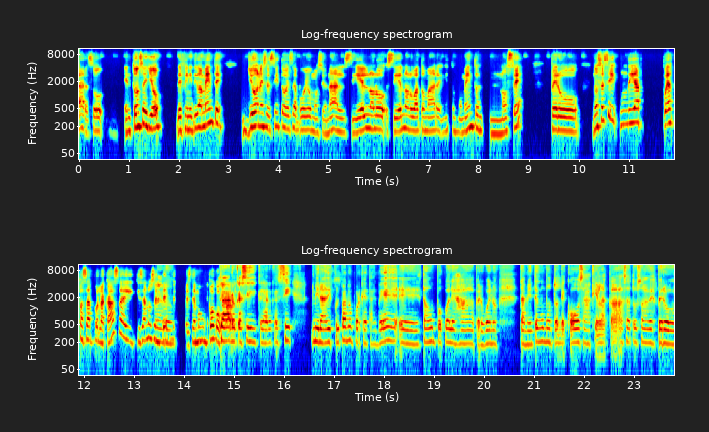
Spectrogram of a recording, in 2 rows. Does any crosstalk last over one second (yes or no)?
no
